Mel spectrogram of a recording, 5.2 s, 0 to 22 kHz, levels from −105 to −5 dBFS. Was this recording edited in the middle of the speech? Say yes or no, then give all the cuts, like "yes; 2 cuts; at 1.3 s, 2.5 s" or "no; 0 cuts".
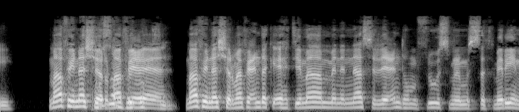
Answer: yes; 1 cut; at 1.8 s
